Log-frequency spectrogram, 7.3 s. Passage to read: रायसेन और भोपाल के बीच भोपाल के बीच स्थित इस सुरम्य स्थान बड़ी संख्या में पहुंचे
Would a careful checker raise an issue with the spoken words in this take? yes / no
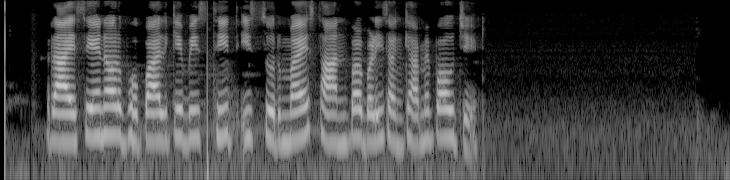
yes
